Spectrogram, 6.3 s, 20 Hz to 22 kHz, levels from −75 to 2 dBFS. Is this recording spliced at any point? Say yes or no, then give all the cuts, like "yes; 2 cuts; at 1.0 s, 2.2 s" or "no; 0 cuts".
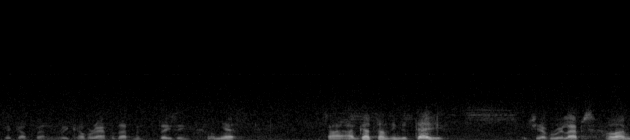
yes; 3 cuts; at 2.1 s, 3.3 s, 5.2 s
